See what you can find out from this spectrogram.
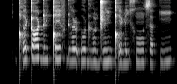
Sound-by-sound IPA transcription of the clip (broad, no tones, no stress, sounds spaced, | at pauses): ǃʼ ə ʈ ɒ ɖ ə ɳ ǃ e f ɖʱ œ ɭ ʔ u ɖʱ ũ ɖ͡ʐ ĩ ǃʼ e ɳ i x ũ s œ k i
